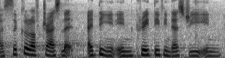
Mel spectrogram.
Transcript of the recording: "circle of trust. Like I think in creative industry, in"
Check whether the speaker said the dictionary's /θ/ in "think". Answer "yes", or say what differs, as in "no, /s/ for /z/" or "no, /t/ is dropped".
no, /t/ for /θ/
